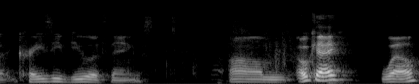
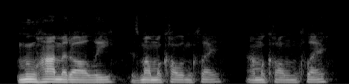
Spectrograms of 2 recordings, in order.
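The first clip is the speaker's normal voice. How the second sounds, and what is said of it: Low, seductive bedroom voice. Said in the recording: “let me get my bedroom voice ready for this one”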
